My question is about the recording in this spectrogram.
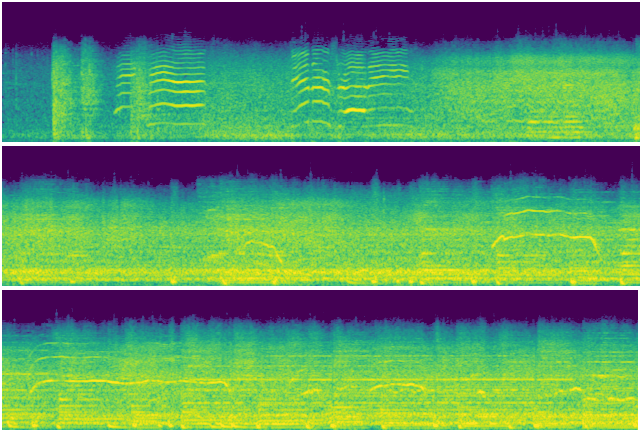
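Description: Film soundtrack of a bee swarm attack: a dense swarm buzz that builds over the first several seconds into a thick steady drone, with shrill arching cries and music over it.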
